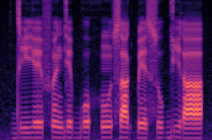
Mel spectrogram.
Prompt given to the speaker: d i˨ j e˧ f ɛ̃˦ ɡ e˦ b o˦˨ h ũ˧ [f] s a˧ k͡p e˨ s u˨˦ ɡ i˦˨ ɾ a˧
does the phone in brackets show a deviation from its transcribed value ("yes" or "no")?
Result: yes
